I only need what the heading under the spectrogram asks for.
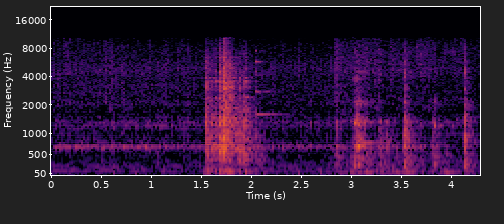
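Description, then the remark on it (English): Corn sizzles in a pan of oil for a very light fry, so it pops and caramelizes, with a steady crackling hiss, broken by louder scraping stirs around the middle and a few sharp clinks of a utensil against the pan near the end. “What we're trying to do is we're trying to do a very, very light fry on our corn.”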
